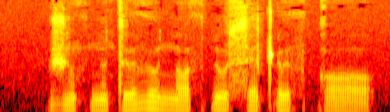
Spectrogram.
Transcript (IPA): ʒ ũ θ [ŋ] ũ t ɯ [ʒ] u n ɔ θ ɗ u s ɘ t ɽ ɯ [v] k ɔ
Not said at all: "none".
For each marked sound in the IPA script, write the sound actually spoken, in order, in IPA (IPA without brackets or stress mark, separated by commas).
n, ð, θ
